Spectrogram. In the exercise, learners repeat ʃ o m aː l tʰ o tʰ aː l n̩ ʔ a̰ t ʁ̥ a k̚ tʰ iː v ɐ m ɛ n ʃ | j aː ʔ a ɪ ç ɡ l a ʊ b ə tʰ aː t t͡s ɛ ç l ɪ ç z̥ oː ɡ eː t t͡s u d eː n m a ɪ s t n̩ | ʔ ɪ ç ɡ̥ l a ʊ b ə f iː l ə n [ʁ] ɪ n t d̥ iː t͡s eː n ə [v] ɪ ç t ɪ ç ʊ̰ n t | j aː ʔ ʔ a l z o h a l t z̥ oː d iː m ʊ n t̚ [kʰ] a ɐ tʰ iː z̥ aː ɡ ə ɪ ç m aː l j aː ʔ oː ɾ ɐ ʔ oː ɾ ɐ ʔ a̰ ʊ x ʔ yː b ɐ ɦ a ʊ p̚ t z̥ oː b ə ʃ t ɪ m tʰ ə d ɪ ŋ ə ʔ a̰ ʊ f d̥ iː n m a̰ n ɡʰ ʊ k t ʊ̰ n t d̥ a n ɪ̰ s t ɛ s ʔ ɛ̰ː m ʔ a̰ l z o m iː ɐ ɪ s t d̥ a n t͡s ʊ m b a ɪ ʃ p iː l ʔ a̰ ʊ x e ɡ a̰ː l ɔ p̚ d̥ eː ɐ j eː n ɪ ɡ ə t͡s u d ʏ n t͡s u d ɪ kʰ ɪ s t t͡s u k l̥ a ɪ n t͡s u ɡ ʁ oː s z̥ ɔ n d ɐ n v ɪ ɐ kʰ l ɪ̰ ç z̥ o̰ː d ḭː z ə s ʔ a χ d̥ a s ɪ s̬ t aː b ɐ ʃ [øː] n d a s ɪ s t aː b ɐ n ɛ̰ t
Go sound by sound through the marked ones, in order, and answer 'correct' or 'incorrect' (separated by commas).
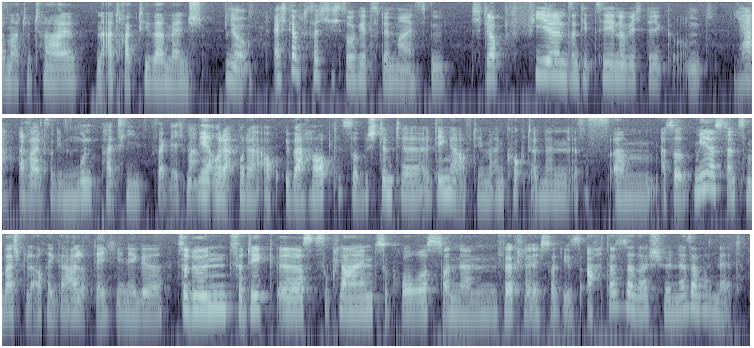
incorrect, correct, incorrect, correct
